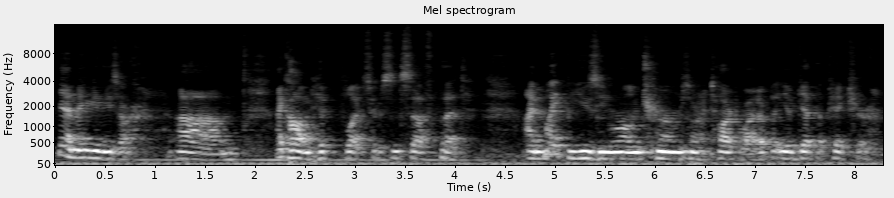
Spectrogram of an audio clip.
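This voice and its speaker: A man's voice: medium pitch, fairly even intonation, normal speed, darkish tone. Older man rambling through a home workout. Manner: rambling, unpolished, thinking aloud with many fillers; talks while moving and exercising. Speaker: home exercise vlogger. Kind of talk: casual talk while demonstrating exercises. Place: room in an older mountain home. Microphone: camera set back from the speaker. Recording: roomy home audio from a distant mic, faint hiss.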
